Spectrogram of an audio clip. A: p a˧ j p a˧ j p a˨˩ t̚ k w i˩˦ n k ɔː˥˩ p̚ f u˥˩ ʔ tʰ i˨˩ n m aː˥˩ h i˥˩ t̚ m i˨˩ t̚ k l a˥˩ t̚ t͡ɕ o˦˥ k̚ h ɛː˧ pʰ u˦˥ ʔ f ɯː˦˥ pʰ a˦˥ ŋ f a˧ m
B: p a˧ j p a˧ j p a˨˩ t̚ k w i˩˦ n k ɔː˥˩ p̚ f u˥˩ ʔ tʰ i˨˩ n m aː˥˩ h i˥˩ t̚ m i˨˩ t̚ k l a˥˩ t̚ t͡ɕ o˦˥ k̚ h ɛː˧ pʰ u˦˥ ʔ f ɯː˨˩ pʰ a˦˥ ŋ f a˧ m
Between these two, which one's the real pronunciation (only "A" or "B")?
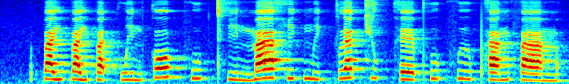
A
